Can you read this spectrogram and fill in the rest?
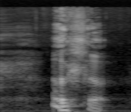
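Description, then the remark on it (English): A single short, voiced yawn, a drawn-out vocal sound with a rising then falling pitch, lasting about half a second against a quiet background. “Sorry for the yawn.”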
